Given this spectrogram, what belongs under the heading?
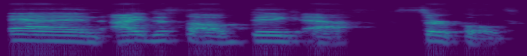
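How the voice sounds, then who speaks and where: A woman's voice: on the low side, fairly even intonation, measured pace, fairly bright tone. A woman from Utah, a panelist telling a personal story in a webinar, earnest and reflective, often checking in with "right?". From Utah, USA. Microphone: video call computer mic. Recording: dull, distant webinar audio.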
